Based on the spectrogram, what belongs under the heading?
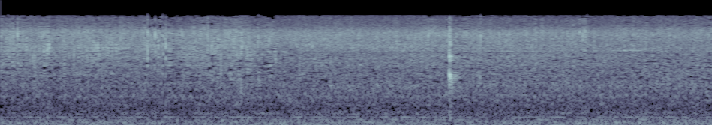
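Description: Potatoes and cluster beans sizzling steadily in oil and masala in a kadhai, with one sharp click about three seconds in.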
